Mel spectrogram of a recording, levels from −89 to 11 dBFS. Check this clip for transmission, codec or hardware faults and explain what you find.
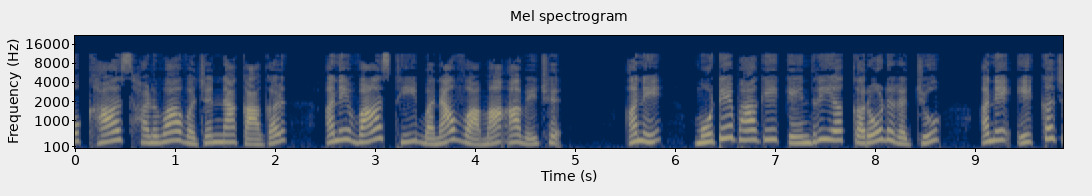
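There's one fault, and it runs the whole way through the speech: plainly audible MP3 compression, likely from a low-bitrate encode, which fits something around 48 kbps. Short of bits, the encoder has chopped everything above 11.2 kHz and keeps dropping weak frequency lines in and out frame to frame, so the sound comes across watery and swirly, s sounds get a metallic chirp, and consonant attacks smear.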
